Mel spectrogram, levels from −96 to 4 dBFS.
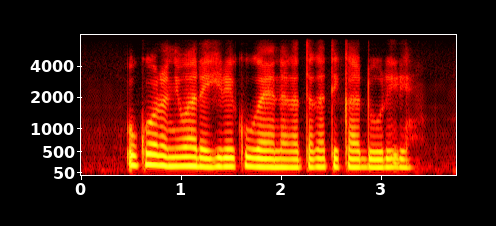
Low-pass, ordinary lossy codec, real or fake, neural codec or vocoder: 7.2 kHz; none; fake; codec, 24 kHz, 1.2 kbps, DualCodec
